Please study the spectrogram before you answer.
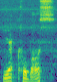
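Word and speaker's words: Ἰάκωβος: the name for Jesus notice Pronunciation here. Yakob Yakobos is James where we get our word Jacob from the Yoda becomes a J in English.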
